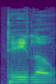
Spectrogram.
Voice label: "deihlouh", cantonese

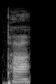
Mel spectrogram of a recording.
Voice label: "pa", pingyam

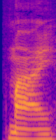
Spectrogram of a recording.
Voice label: "maai", Chinese

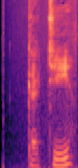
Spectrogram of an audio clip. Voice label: "geukji", Cantonese

